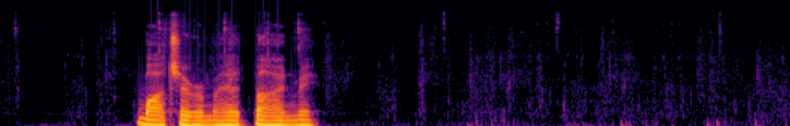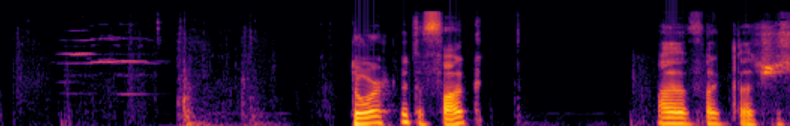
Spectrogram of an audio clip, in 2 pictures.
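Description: Footsteps tread slowly across a hard floor.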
